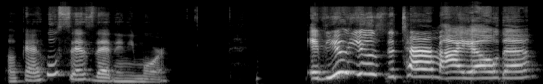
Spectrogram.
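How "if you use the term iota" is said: loud poll call. Real, not acted.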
